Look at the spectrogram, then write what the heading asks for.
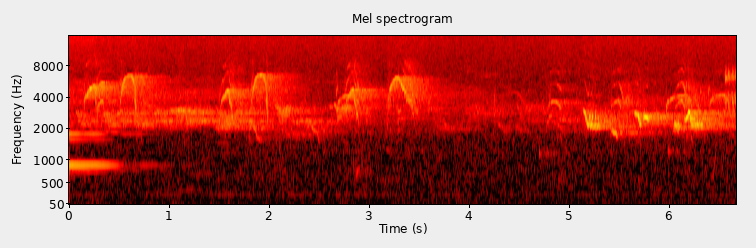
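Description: Faint birdsong: a series of short, high, arched chirps repeated throughout, a little louder near the end. The last piano note of the background music fades out at the start.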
